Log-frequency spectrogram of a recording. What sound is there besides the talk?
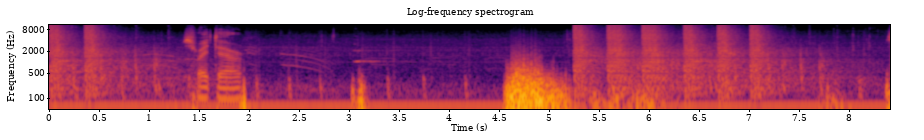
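gunshots in the video game GTA IV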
